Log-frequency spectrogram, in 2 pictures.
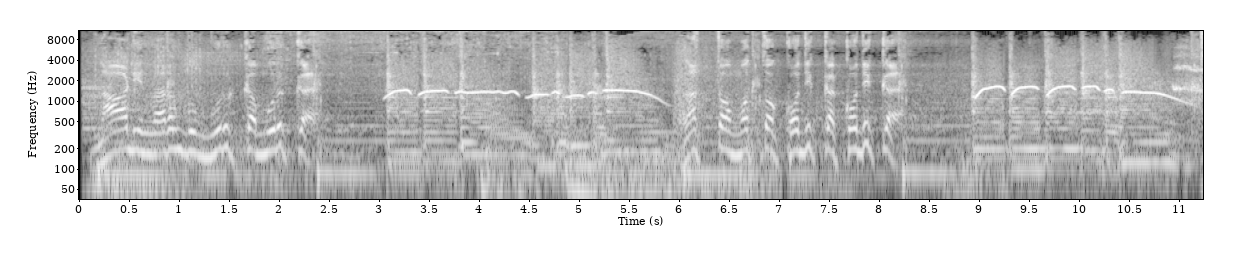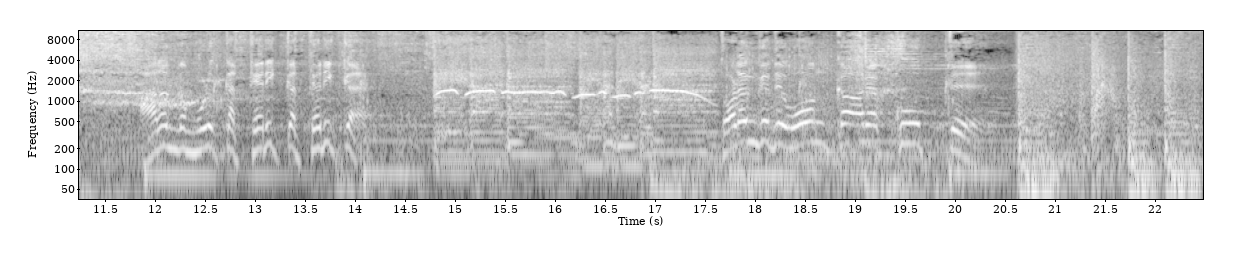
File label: Dialogue Ringtone; Annaatthe; Rajinikanth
